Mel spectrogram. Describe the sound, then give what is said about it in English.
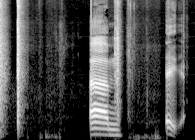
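A single sharp, loud knock of a video game box banged on a desk rings out, followed a moment later by short bursts of voices that sound like laughing reactions. “You can bang it on the desk and we'll know it's there.”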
